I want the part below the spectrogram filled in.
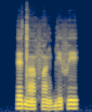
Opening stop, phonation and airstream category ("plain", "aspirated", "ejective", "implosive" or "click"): plain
